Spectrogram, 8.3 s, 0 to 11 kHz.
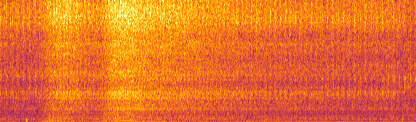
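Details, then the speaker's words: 2007 Ford Explorer Limited, 4.6 Triton V8, just under 130,000 miles: light clicking about four per second under the idle hum; suspected cam phaser, dealer unsure and wants to open the engine. "that's a cam phaser sorry to tell you this that's it's definitely a cam phaser"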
